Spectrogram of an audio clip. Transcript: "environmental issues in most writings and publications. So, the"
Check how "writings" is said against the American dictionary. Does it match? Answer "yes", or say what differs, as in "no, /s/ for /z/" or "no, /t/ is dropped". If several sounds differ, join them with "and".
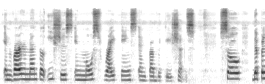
no, /s/ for /z/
